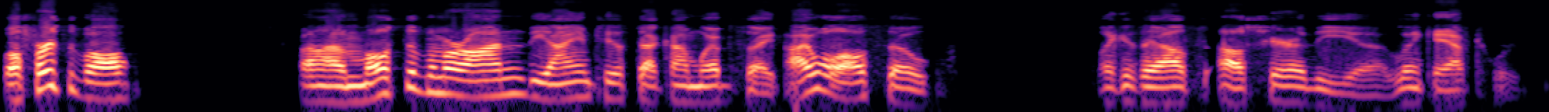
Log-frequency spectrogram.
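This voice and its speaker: A man's voice: medium pitch, lively intonation, a little fast, a bit bright, dry recording, low-quality recording. A man giving a casual online marketing webinar, answering questions, losing his voice and coughing now and then, with lots of fillers and repeated words. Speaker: webinar presenter.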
